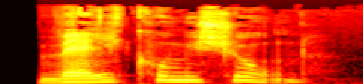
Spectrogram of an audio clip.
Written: valgkommission

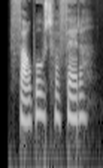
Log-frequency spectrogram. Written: fagbogsforfatter

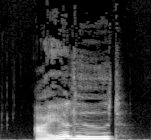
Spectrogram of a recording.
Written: ejerledet

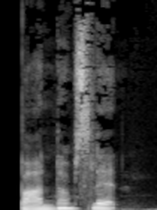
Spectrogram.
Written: barndomsland

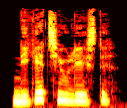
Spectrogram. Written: negativliste

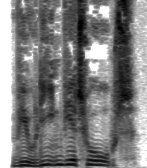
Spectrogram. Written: violinvirtuos

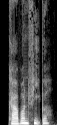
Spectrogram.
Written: karbonfiber

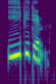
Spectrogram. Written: IBID

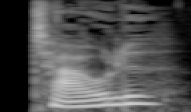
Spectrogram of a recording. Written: tavlet

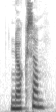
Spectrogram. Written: noksom

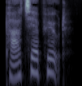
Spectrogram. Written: parterapeut

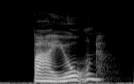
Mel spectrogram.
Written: baryon

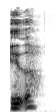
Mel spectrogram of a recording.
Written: EDDER

